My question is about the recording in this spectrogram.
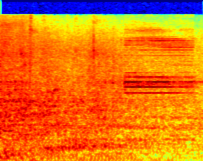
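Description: Outdoor street background noise, a steady traffic-like hum that slowly fades. A faint high steady tone joins it about a second and a half in.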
